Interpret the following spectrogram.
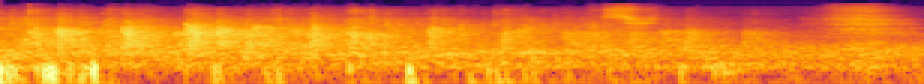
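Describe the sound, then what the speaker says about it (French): Audience applause following conference presentations, a steady wash of many hands clapping at moderate distance that fades gradually, with faint low thumps mixed in. "S'il n'y a pas d'autres questions, on va les applaudir."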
